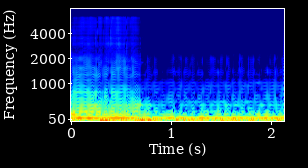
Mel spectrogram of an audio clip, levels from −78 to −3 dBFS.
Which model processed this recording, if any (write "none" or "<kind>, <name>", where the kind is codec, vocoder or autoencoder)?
vocoder, BigVGAN v2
